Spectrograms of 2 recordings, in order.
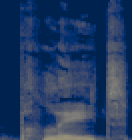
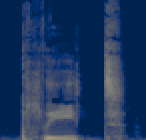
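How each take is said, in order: First: The vowel is a plain ay sound. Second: The vowel sounds closer to ee.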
